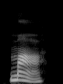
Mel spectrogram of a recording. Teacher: A little dip, ma, and suddenly you're talking about a horse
